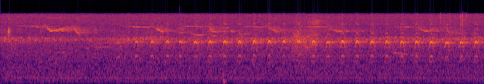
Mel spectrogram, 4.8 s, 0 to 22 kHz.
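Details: A bald eagle chick at the Decorah North nest, Iowa, on 15 April 2017 gives thin, high peeping notes, about three per second, growing louder, while picking up scrap food; faint whistles from other birds behind.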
